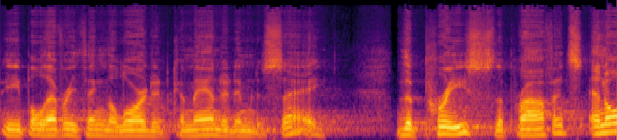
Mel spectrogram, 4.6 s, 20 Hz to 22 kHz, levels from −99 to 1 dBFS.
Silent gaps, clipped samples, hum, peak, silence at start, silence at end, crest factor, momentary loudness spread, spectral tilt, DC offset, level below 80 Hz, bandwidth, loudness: none; under 0.1%; none; 0 dBFS; 0 s; 0 s; 16 dB; 8 LU; -6.5 dB/octave; under 0.1%; -66 dBFS; 18 kHz; -17 LUFS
